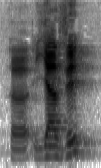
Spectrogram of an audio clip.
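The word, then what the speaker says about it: Yahvé: vu tout à l'heure dans le nom Yav on le prononce comme ça mais il est imprononçable le tetragramme on voit que dans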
